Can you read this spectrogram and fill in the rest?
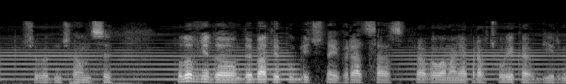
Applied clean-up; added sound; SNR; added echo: none; Bowed string instrument; 10 dB; none.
